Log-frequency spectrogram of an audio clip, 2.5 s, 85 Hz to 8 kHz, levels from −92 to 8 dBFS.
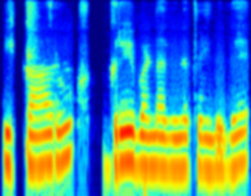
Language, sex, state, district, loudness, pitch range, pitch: Kannada, female, Karnataka, Bangalore, -15 LUFS, 165-185 Hz, 175 Hz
